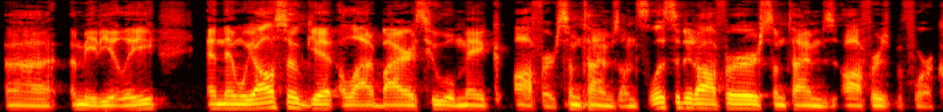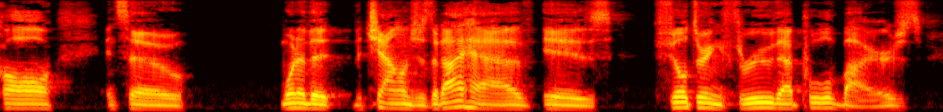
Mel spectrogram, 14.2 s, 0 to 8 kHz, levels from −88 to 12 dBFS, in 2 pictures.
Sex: male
